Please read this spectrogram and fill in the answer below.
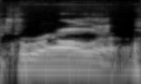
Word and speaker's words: Corolla: correct you for sure you say Corolla I say corala I got it totally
